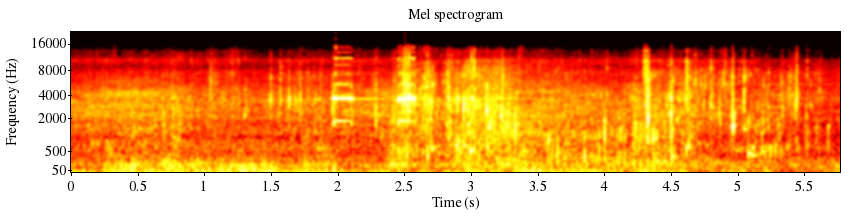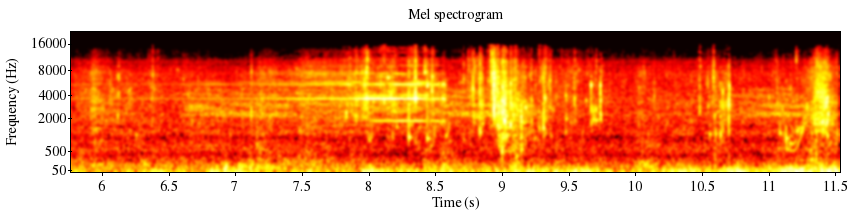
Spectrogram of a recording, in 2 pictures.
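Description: Low rumbling of wind and water while wading and digging in a shallow river, with two short high electronic beeps from metal-detecting gear about two seconds in and a fainter held tone later.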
